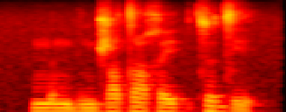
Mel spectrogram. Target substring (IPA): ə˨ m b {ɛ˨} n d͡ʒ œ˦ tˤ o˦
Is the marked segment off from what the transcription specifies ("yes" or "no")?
yes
